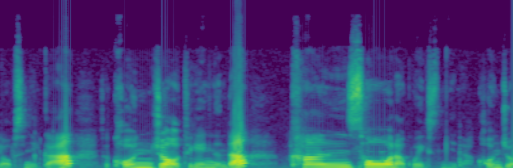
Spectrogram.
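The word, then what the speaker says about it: 乾燥: 칸소라고 읽습니다. 건조 한 번 더 칸소라고 읽는다.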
